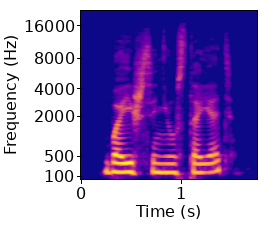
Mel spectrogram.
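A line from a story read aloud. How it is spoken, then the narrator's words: Whisper right at the ear. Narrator (Russian): шепнула, коснувшись уха губами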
